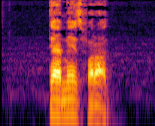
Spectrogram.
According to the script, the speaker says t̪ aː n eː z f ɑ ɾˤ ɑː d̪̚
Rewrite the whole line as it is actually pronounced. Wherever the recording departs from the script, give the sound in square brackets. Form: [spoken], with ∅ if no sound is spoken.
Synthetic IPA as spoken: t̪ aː [m] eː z f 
